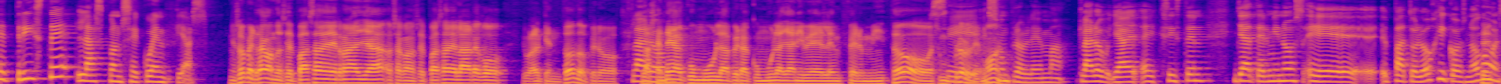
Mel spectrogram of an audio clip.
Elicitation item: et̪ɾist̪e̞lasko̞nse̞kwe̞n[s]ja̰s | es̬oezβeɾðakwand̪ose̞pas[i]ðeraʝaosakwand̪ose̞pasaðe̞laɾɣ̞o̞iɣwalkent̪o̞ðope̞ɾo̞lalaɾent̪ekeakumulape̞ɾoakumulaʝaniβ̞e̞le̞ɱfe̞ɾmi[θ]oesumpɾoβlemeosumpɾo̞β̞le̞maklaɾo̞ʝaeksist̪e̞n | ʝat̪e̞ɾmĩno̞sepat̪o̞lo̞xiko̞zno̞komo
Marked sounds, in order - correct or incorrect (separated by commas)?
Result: incorrect, incorrect, correct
